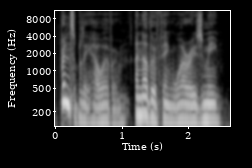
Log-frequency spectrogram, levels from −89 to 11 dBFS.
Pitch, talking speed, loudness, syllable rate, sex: 140 Hz, 135 wpm, -18 LUFS, 6.5 syllables/s, female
